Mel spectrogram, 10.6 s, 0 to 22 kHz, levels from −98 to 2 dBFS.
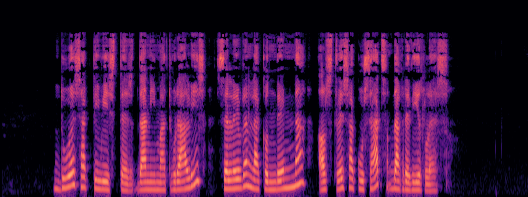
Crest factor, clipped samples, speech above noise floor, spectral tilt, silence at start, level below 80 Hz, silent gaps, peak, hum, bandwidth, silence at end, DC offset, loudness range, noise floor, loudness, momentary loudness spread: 20 dB; under 0.1%; 60 dB; -3.5 dB/octave; 1.05 s; -70 dBFS; none; -6 dBFS; none; 11.5 kHz; 1.65 s; under 0.1%; 3 LU; -85 dBFS; -25 LUFS; 7 LU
